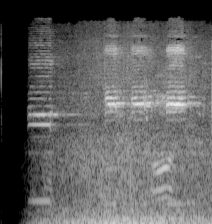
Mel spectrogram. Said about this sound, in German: Auf den Straßen Nairobis wirkt es auf den ersten Blick nahezu anarchisch. Wild durcheinander. Autos, Motorroller und Matatus. Kunterbunt bemalte Kleinbusse, pickepacke voll mit Menschen.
